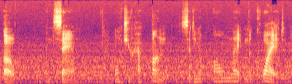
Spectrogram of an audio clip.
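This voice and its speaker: A man's voice: medium pitch, normal speed, natural voice. A man acting a haunted, vehement polar scientist in a radio play, speaking intensely and repeating words for emphasis. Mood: haunted, brooding. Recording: faint steady background noise.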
